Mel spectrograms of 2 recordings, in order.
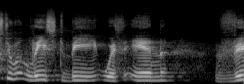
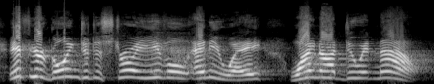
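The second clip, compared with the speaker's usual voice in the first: raised, louder indignant demand; defiant challenge; 7 semitones higher, 6 dB louder than usual. Acted. People shaking a fist at God, loud indignant challenge. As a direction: demand an answer, high and loud. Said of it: "when we shake our fist at God".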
